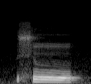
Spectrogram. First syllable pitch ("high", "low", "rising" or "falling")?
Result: low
